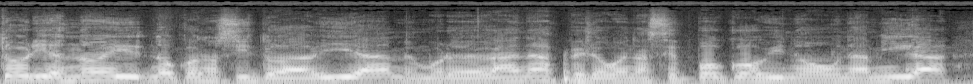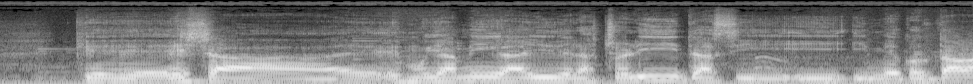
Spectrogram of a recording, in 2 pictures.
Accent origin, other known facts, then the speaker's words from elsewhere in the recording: Buenos Aires, Argentina; Hay como una cultura ahí que yo soy bastante porteño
